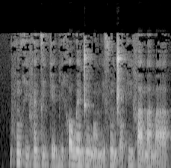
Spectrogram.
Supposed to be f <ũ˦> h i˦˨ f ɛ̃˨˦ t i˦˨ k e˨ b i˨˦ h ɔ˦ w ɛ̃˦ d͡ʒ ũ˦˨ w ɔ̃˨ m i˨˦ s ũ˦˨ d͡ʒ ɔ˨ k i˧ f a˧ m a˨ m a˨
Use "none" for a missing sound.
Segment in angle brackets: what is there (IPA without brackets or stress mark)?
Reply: ũ˦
